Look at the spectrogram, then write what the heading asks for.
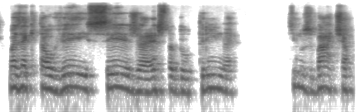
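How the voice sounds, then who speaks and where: A somewhat breathy man speaks at a fairly high pitch. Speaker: spiritist lecturer. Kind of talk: lecture. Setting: virtual talk. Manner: emotional, impassioned.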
